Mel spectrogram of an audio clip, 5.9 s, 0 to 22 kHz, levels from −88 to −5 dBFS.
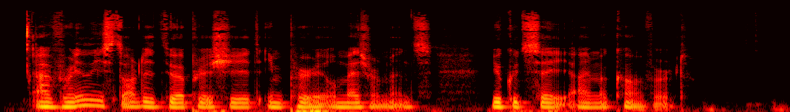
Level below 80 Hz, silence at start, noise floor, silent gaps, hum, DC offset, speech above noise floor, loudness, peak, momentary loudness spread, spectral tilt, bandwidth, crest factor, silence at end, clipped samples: -58 dBFS; 0.2 s; -67 dBFS; none; none; under 0.1%; 29 dB; -39 LUFS; -14 dBFS; 12 LU; -5 dB/octave; 16 kHz; 26 dB; 0.05 s; under 0.1%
